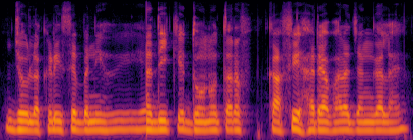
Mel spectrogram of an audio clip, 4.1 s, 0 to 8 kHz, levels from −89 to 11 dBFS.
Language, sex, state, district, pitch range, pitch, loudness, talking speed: Hindi, male, Uttar Pradesh, Lalitpur, 140-150 Hz, 145 Hz, -18 LUFS, 220 wpm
